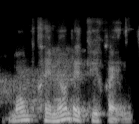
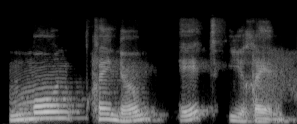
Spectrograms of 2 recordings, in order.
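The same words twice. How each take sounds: First: Said in the usual way. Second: Very slow, higher-pitched French model; slow model sentence. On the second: Shown as a demonstration. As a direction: stretch the sentence out for learners. Teacher models sentence slowly, then repeats. (francés modelo, muy lento y más agudo)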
